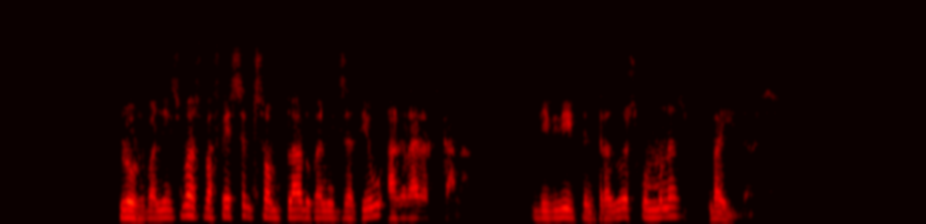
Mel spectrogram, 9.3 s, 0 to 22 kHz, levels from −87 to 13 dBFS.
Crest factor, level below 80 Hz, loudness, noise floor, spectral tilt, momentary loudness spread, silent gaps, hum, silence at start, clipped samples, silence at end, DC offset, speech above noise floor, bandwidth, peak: 20 dB; under -90 dBFS; -55 LUFS; under -90 dBFS; -6 dB/octave; 7 LU; 4.73-4.86 s, 6.95-6.99 s; none; 1.2 s; under 0.1%; 1.5 s; under 0.1%; over 35 dB; 11 kHz; -36 dBFS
